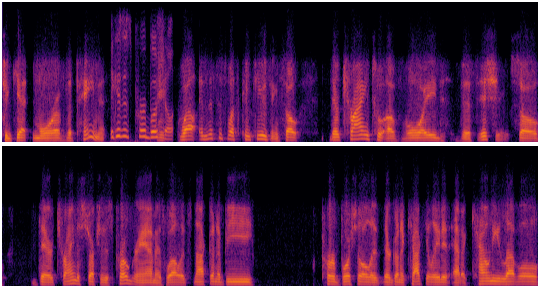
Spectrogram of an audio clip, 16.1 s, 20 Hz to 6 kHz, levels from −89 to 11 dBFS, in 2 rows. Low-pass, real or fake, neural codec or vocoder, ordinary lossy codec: 5.4 kHz; real; none; Opus, 16 kbps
